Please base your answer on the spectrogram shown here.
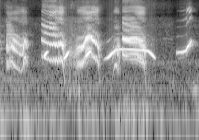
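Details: Talking Indian ringneck parakeet, a pet bird, producing loud speech-like warbled phrases with rising and falling whistled syllables in several bursts, then a short upward whistle at the end.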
